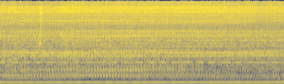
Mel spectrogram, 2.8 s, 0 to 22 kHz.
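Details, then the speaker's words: Sylvania DV220SL8 DVD/VCR combo after mode switch and button repair: steady low hum with a thin whirring drone while the disc spins; spindle motor a little loud, owner suspects it needs a drop of oil. "I'm might have to drop a drop of oil in that spindle cuz a little bit Loud"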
